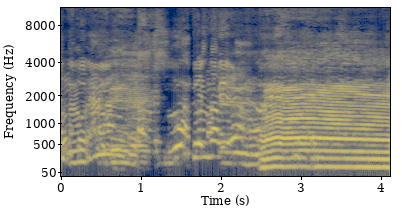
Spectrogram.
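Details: Cow at Ambari cattle market in Dinajpur on 23 May 2025, where cows are sold with their calves; men bargain in Bengali, then a long, steady, low moo rises above them and holds for nearly two seconds to the end.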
